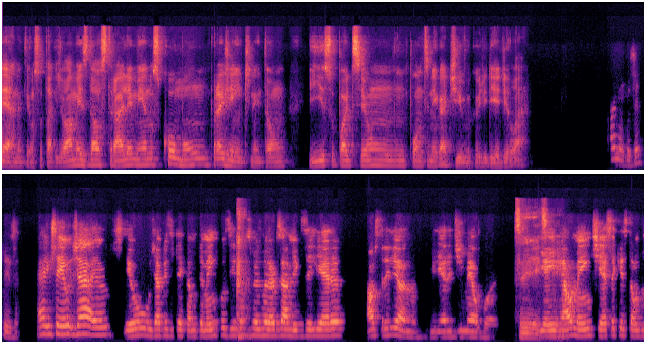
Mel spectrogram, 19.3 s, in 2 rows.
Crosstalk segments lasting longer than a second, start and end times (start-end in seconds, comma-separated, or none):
none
